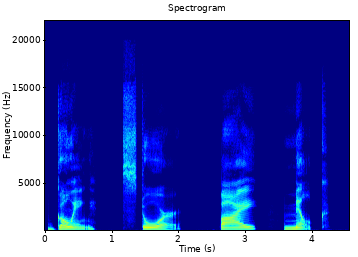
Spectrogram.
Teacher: For example, say, "I'm going to the store to buy some milk." Notice how certain words are stressed. Going. Store. Buy milk.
